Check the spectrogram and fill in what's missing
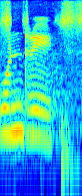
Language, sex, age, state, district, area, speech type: Tamil, female, 18-30, Tamil Nadu, Mayiladuthurai, urban, read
